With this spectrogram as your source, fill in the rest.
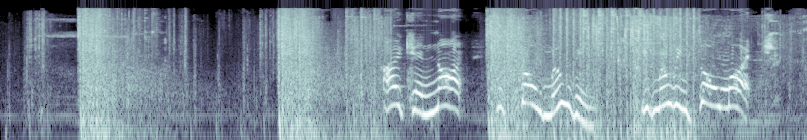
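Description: Rapid gunfire bursts out loudly in several bursts.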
